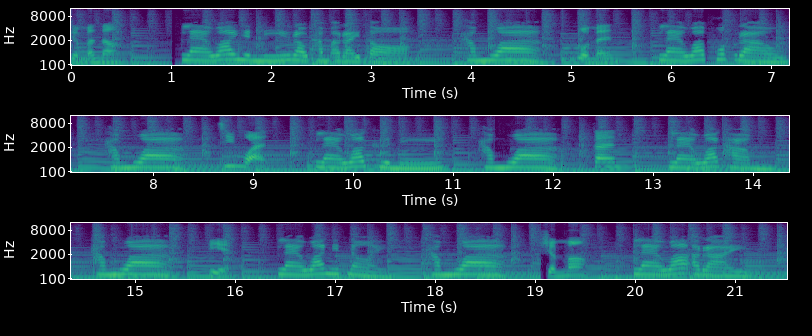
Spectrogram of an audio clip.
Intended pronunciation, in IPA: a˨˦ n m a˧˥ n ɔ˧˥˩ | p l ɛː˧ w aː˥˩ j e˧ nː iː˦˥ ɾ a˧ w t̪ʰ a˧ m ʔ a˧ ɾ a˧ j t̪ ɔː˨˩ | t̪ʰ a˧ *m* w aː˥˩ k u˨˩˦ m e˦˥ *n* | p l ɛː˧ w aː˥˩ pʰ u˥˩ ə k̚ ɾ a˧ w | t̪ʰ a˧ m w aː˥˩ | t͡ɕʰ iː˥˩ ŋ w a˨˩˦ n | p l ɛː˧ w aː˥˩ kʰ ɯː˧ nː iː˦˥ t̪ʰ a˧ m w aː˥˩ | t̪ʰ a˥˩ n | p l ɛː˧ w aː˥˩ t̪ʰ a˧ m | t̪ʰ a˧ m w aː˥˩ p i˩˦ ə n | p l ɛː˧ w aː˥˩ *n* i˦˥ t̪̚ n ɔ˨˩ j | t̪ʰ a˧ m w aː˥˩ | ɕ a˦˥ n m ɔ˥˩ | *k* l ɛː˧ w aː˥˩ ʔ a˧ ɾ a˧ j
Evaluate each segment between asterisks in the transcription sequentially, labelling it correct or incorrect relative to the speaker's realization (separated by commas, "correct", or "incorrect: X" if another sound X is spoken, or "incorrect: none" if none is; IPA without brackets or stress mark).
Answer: correct, correct, correct, incorrect: p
